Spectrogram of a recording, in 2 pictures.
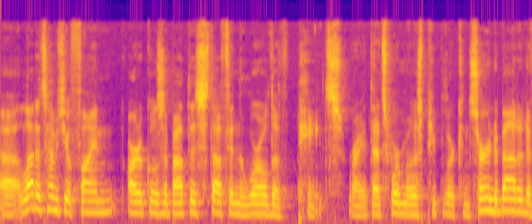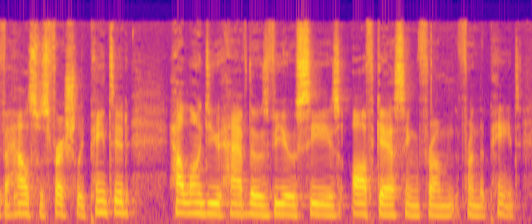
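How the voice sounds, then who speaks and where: With an ordinary speaking voice, a man talks at a fairly quick pace with hardly any pauses, using a fairly high pitch and fairly even intonation. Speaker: woodworking show host. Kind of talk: casual live Q&A chat. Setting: live stream with chat room.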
